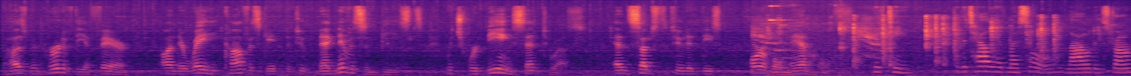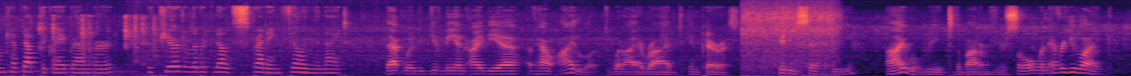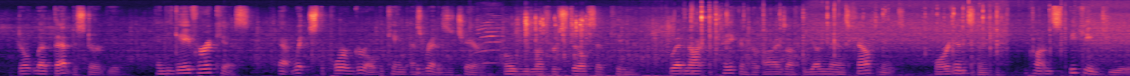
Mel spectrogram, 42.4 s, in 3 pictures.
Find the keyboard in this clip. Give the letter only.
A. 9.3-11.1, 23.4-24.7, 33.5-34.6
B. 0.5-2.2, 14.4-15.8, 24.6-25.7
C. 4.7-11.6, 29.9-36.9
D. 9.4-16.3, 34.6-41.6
D.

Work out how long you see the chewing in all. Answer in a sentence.
The chewing can't be heard in this clip.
